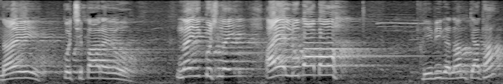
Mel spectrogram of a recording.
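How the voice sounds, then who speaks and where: In a non-native accent, a man talks with an animated tone at an extremely high pitch, with noticeable background noise and audible room echo. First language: not Bengali (speaking Hindi). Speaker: Islamic preacher. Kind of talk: sermon. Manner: animated storytelling.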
